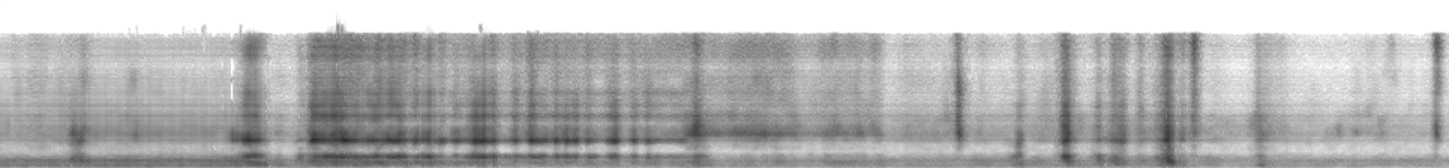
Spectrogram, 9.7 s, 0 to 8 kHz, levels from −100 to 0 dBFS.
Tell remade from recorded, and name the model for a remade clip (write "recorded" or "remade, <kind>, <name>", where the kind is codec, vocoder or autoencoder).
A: remade, vocoder, Vocos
